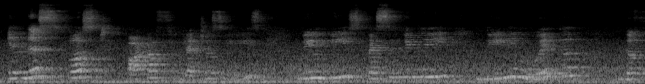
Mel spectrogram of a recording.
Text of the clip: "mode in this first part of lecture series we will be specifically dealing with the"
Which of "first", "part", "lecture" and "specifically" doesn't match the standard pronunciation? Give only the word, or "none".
lecture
